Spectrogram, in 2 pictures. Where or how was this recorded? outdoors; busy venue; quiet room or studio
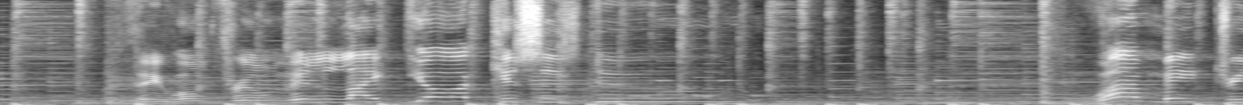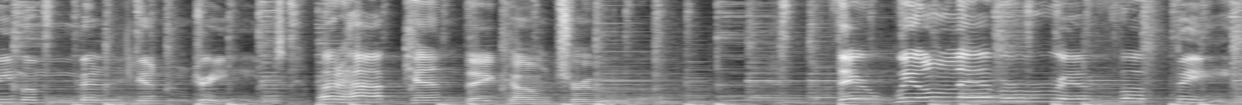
busy venue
